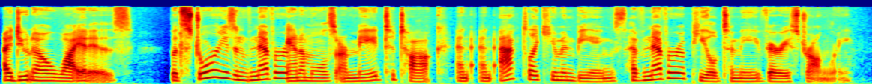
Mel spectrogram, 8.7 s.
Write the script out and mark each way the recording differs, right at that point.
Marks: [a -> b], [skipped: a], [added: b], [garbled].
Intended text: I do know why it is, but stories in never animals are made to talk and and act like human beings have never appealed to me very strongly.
I do know why it is, but stories in never animals are made to talk and and act like human beings have never appealed to me very strongly.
